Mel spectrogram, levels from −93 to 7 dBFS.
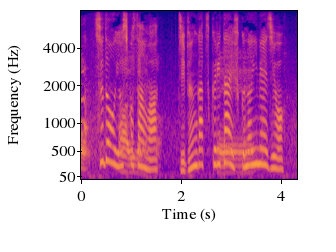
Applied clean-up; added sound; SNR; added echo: none; none; none; none.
